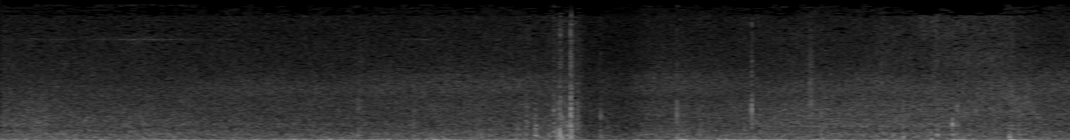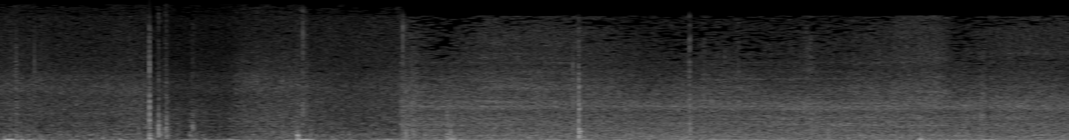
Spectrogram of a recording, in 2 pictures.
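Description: Steady wind-like noise on the microphone, with a few separate dull thumps of footsteps on sheet-metal roof panels.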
